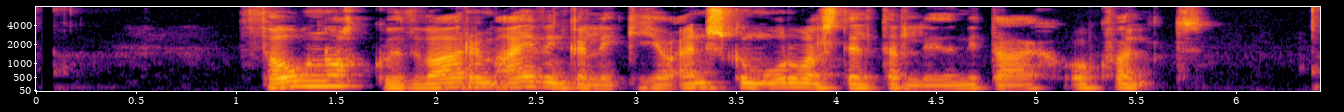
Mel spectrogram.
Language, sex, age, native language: Icelandic, male, 20-29, Icelandic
